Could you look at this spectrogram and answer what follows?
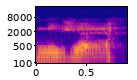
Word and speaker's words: Niger: it was wrong because tiger does not rhyme with niger as it said apparently in english i thought it spelt the same but it didn't sound the same thing you have to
